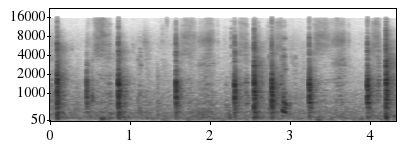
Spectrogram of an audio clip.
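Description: Chalk writing on a blackboard: a string of about ten short, sharp taps and scratches as the chalk strikes and drags across the board forming letters.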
